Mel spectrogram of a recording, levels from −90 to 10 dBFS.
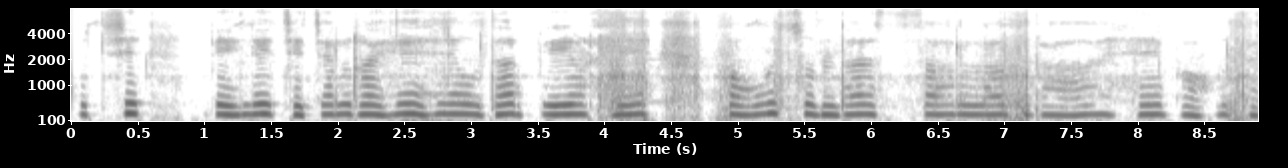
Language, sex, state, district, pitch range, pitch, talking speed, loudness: Hindi, female, Bihar, Saran, 235-250 Hz, 245 Hz, 115 wpm, -40 LUFS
